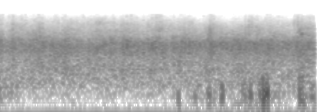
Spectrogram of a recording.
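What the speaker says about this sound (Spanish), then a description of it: "Una vez más vamos a dar fuertes aplausos" A church congregation at a Sunday service applauds a singing group, a faint, continuous patter of many hands clapping together from a distance.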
